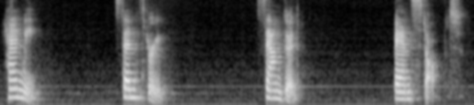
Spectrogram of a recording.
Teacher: So just remember when the d drops, the n links directly into the next consonant sound. There is no gap. If you put a gap, it defeats the purpose of connected speech.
